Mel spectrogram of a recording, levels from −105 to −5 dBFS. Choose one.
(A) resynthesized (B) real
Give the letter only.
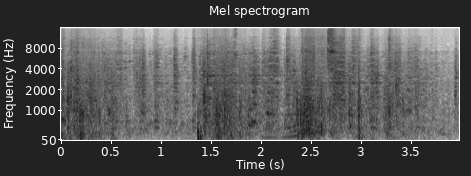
B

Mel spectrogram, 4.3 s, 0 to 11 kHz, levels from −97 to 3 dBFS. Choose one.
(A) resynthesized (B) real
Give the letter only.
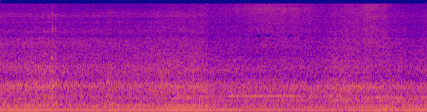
B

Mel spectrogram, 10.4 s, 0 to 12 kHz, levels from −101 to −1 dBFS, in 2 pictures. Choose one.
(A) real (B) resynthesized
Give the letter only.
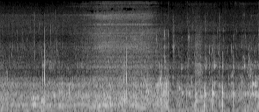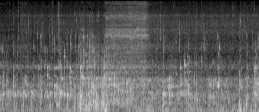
A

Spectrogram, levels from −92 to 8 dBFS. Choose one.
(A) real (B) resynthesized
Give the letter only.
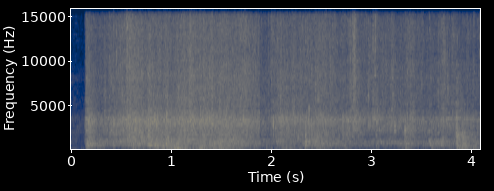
A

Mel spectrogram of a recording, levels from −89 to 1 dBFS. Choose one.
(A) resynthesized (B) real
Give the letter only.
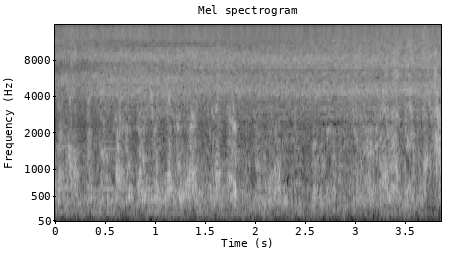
B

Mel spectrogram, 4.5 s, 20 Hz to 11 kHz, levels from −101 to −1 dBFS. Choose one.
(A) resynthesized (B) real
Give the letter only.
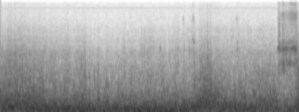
B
